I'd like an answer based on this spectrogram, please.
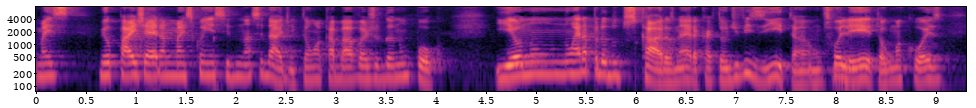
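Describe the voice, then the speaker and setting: A man speaks in a high voice. His pitch moves in an ordinary way. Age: 30s. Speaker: advertising and branding agency founder. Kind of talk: podcast interview.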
